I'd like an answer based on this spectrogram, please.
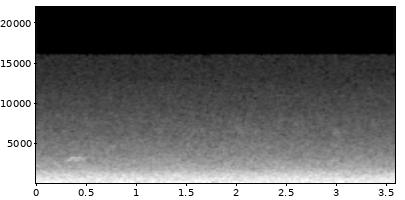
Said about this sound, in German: Ihr nehmt eine Weile Platz an diesem Wasserfall und beobachtet, wie etliche Liter Wassermasse von den Felsen in die Tiefe stürzen.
